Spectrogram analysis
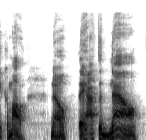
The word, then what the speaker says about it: Kamala: name so instead of how it would be pronounced like the flower Kamala they decided to change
